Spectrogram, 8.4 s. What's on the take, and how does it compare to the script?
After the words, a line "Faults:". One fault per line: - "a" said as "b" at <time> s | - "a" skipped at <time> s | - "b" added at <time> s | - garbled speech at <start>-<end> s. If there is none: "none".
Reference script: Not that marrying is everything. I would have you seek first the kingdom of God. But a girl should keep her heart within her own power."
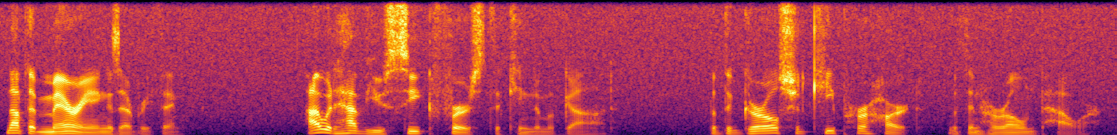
Not that marrying is everything. I would have you seek first the kingdom of God. But the girl should keep her heart within her own power."
Faults:
- "a" said as "the" at 5.4 s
